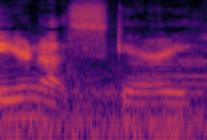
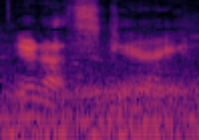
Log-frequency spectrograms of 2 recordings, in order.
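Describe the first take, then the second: First: Said in the usual way. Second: Unvoiced taunting whisper. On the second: Real, not acted. Taunting the monster in a whisper. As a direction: breathe it as a sly whisper. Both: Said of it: "repeated in whisper".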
